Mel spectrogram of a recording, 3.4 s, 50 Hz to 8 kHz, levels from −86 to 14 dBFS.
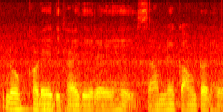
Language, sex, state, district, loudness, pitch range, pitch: Hindi, male, Gujarat, Gandhinagar, -17 LUFS, 95-100 Hz, 95 Hz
